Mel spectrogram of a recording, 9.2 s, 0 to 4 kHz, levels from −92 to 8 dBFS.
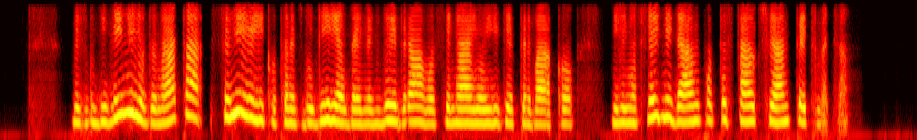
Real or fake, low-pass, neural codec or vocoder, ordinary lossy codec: fake; 3.6 kHz; codec, 16 kHz, 0.5 kbps, FreqCodec, smaller model; none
